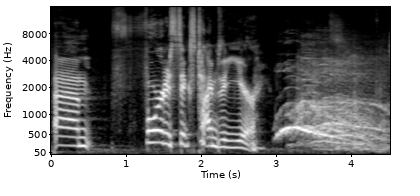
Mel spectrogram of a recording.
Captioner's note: audience exclaims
